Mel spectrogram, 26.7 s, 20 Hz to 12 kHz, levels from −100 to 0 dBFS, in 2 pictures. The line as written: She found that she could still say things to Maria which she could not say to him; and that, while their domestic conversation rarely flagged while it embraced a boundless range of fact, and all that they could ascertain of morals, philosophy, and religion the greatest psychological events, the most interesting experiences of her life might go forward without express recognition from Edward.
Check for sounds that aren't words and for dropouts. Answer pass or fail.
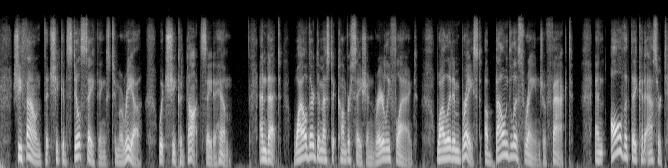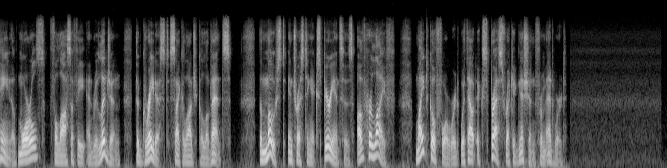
pass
